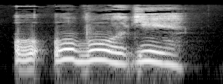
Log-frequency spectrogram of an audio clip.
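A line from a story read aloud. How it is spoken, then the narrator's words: Groaning in pain. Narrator (Russian): простонал он, когда его нижняя рубаха начала багроветь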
